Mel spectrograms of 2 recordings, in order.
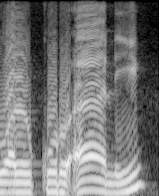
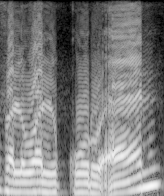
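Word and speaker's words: وَالْقُرْآنِ: wal quran rnya dibaca dengan tebal ya wal qurani karena apa kenapa ro dibaca dengan tebal tidak dibaca wal qur tapi wal quran karena ada huruf ra sukun yang didahului dengan huruf dammaah maka ia wajib dibaca dengan bacaan tebal teman-teman ya salah satunya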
